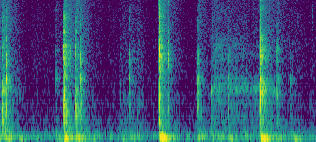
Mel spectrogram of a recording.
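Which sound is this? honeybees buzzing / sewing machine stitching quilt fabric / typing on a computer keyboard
typing on a computer keyboard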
